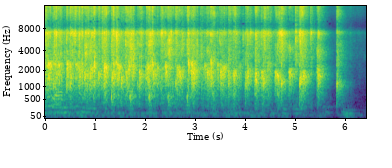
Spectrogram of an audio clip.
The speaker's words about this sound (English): All right, let's give our speakers a round of applause.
